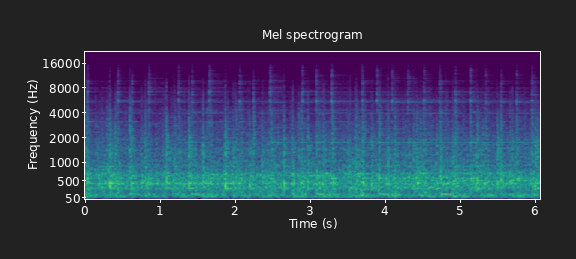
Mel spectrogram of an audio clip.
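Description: A group of djembes played together by hand in a drum circle: a dense, steady rhythm of hand strokes that keeps going without a break.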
